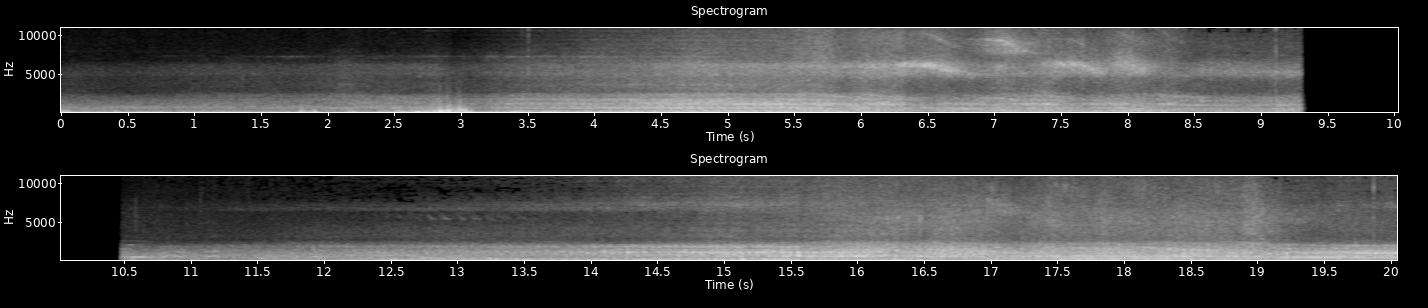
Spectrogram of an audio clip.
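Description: Electric trains on a main line running through a station: first a train's steady low hum under a rising rush of wheel and rail noise, then, after a short break, another train approaching, its noise building over several seconds and holding.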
